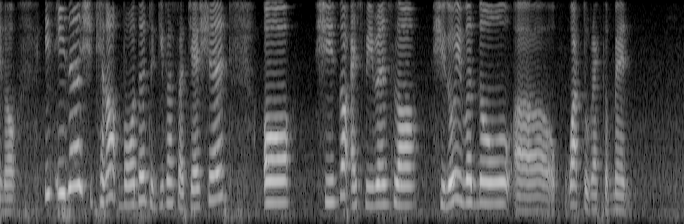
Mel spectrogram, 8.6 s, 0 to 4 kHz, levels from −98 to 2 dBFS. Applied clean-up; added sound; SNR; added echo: none; none; none; none.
